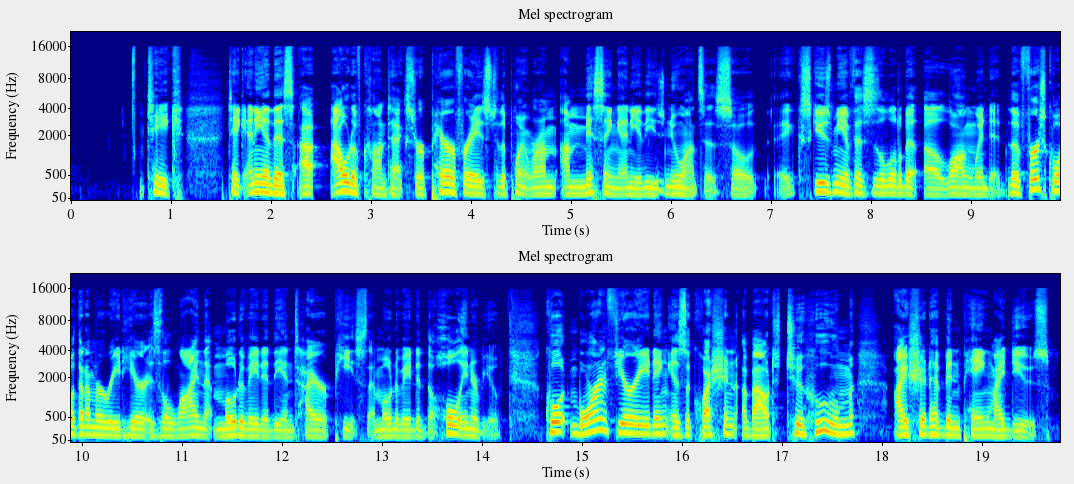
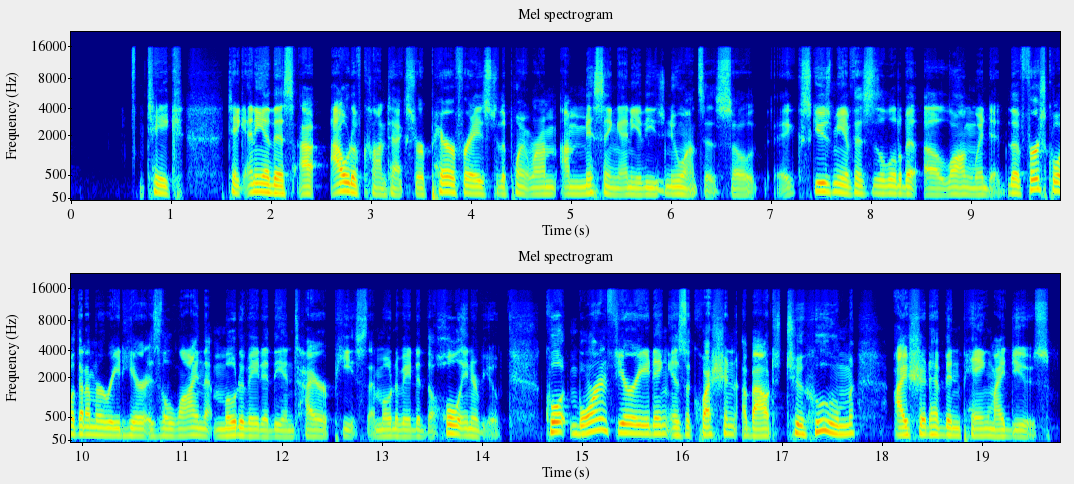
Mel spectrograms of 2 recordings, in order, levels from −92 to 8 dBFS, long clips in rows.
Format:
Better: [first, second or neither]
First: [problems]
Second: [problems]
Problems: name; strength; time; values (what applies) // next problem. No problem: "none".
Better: first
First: none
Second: garbled, watery; slightly; nothing above 16 kHz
